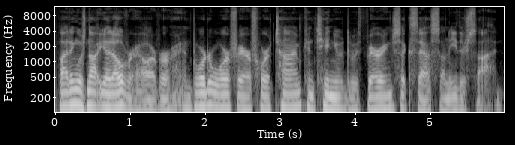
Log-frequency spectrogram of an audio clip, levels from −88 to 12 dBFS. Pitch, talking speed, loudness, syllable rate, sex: 110 Hz, 190 wpm, -17 LUFS, 5.2 syllables/s, male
